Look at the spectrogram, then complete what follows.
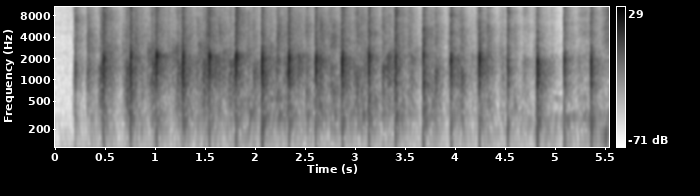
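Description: Audience applauding, with one set of sharp claps standing out at about four a second over lighter clapping.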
